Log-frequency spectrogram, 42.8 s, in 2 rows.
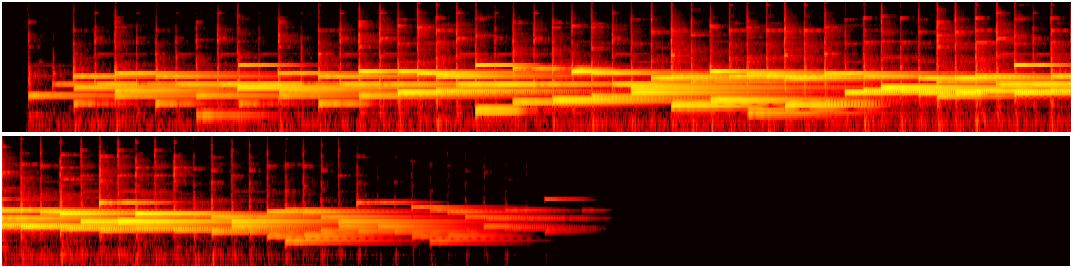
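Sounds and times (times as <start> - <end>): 
celesta piece: 0.6 - 32.7.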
